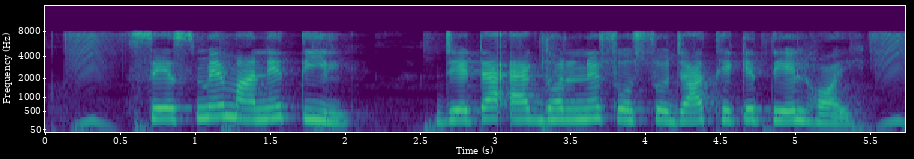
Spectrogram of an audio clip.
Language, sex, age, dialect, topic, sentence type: Bengali, female, 18-24, Standard Colloquial, agriculture, statement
